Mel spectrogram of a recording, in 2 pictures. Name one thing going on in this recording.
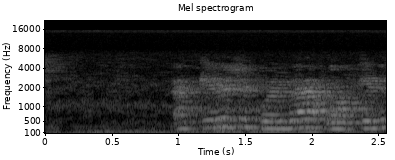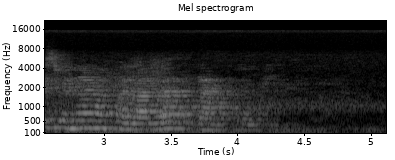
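A woman reads aloud nearby in a calm, clear voice.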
